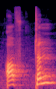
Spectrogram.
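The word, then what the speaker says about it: often: ಮಾಗೇಜ್ ಇದು ನಾನು ಹೇಳಿದ್ನಲ್ಲ ಆಫ್ಟನ್ ಅಂತನಾದರೂ ಹೇಳಬಹುದು ಆಫ್ಫನ್ ಅಂತನಾದರೂ ಹೇಳಬಹುದು ನಾನು ಆಫನ್ ಅಂತ ಹೇಳೋಕೆ ಇಷ್ಟ ಪಡ್ತೀನಿ ಯಾಕೆಂದರೆ ಎಕ್ಸ್ಟ್ರಾ ಯಾಕೆ ಒಂದು ಅಕ್ಷರ ಅದರಲ್ಲಿ ಹಾಕೋಬಹುದು ಆಫ್ಟನ್ ತುಂಬಾ ಜನ ಆಫ್ಟನ್ ಅಂತ ಯೂಸ್ ಮಾಡ್ತಾರೆ ಫಾರಿನರ್ಸ್ ಫಾರಿನರ್ಸ್ ಅಲ್ಲೇ ಈ ಎರಡು ಪದನು ಇದೆ ಆಫ್ಟನ್ ಆಫನ್ ಎರಡು ತರನು ಯೂಸ್ ಮಾಡ್ತಾರೆ ಅವರು ಸೊ I would say like ಆಫನ್ is better option ಆಫನ್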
